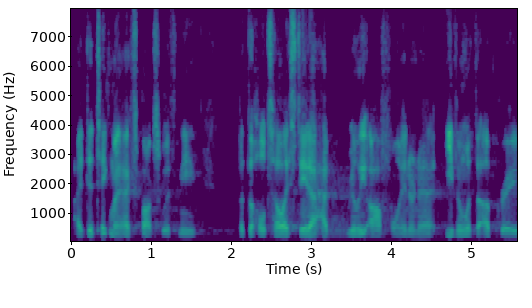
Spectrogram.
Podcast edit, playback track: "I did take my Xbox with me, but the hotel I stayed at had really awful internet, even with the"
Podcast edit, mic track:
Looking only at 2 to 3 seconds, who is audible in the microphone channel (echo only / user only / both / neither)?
echo only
